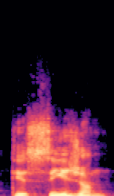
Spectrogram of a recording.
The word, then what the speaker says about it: decision: 하면 결정 또는 결심이라고 이때도 발음에 유의하실 것은가 g 발음이납니다 그래서 decision 이라고 발음하시면 좋겠고요 이때 make a decision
